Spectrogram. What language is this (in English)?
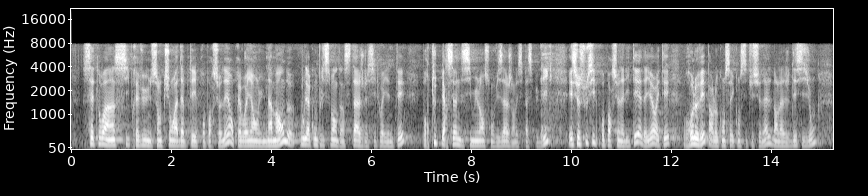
French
